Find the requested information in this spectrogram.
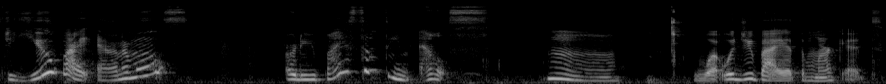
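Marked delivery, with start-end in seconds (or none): none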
